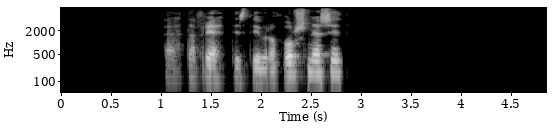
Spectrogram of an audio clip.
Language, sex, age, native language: Icelandic, male, 30-39, Icelandic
